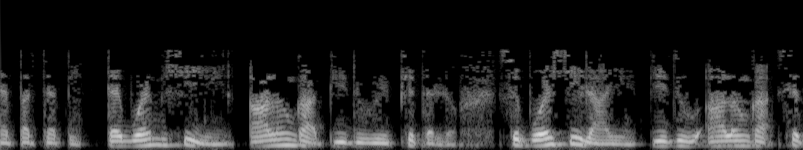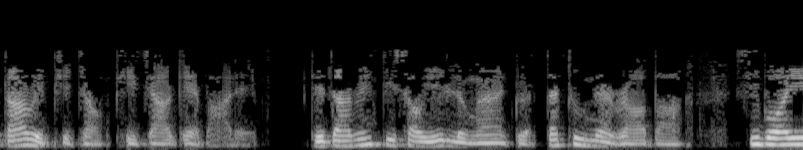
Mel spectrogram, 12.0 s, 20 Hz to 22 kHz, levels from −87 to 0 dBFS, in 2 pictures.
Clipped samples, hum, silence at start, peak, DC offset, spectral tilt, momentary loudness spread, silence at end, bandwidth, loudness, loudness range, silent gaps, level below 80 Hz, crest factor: under 0.1%; none; 0 s; -8 dBFS; under 0.1%; -7 dB/octave; 12 LU; 0 s; 5.8 kHz; -26 LUFS; 3 LU; 8.05-8.09 s; -66 dBFS; 18 dB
